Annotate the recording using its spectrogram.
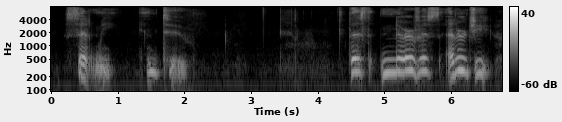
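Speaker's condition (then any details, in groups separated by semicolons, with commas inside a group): Cerebral palsy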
